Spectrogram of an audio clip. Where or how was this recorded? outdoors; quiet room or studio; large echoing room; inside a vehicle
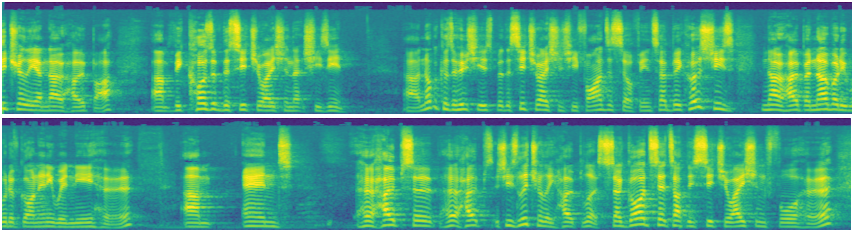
large echoing room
